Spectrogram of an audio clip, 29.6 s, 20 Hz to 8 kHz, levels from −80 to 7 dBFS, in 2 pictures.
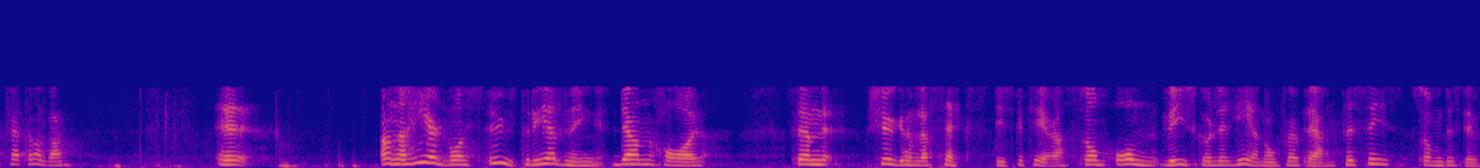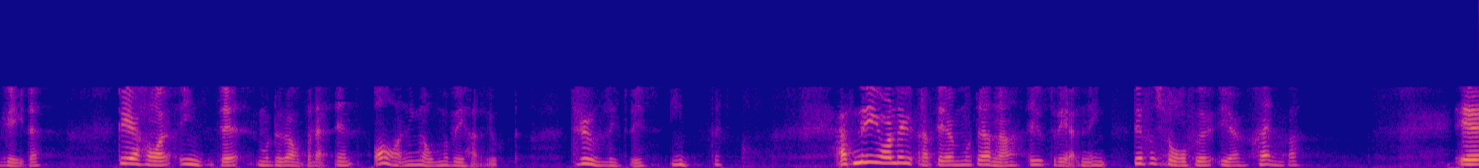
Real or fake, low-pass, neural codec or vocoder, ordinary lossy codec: fake; 7.2 kHz; codec, 16 kHz in and 24 kHz out, 0.9 kbps, LongCat-Audio-Codec, four codebook decoder; AAC, 16 kbps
